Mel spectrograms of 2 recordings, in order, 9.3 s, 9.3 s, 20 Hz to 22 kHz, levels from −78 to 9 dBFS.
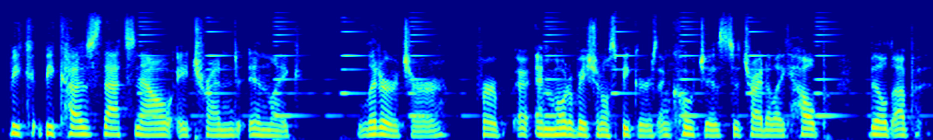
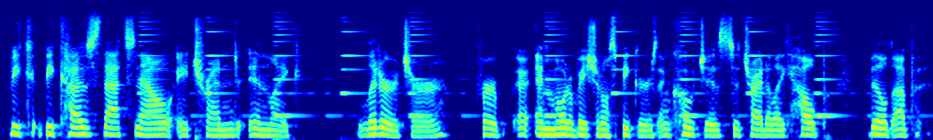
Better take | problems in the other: neither | phone ringing; noticeable; from 1.5 to 8.5 s; peak 9 dB below the speech; the same in both

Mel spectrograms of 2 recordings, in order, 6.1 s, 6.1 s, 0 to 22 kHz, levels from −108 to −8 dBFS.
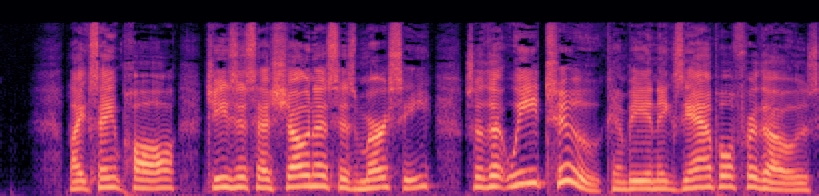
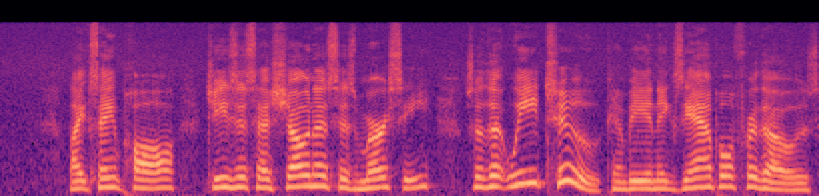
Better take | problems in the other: first | hiss; faint; throughout; 25 dB below the speech

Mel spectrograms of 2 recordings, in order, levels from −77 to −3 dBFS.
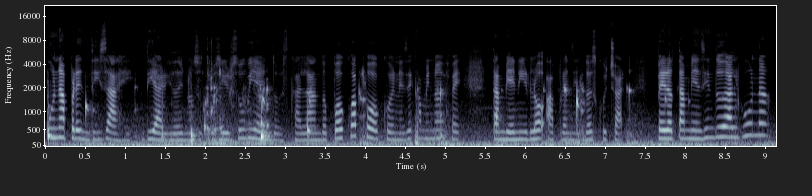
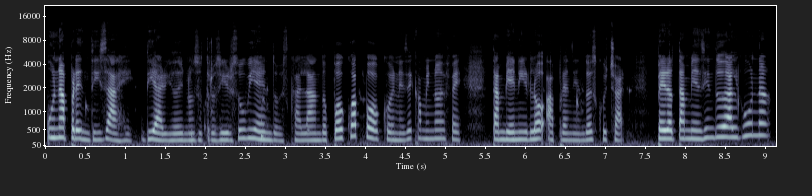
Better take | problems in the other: second | low rumble; loud; throughout; 2 dB below the speech; faint in the second

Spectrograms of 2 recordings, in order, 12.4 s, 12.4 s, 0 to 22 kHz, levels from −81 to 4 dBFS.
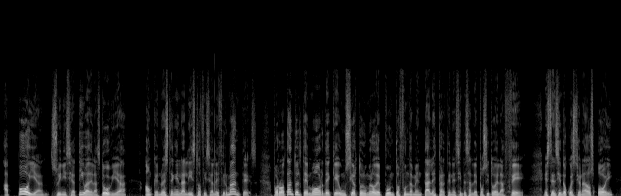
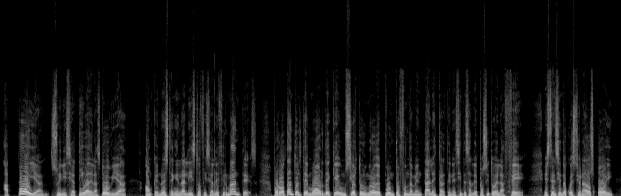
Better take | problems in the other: first | distortion; slight; 10 dB below the speech

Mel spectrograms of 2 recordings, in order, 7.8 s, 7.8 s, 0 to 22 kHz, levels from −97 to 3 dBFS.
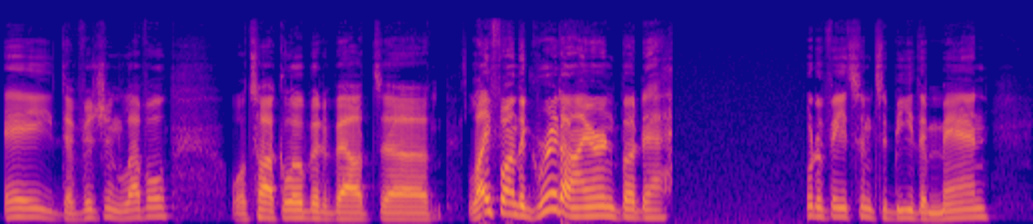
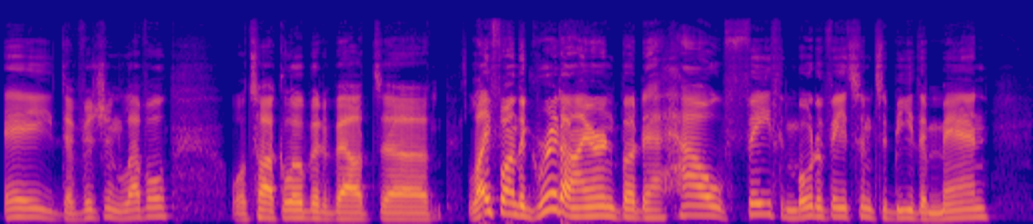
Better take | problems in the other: second | audio cutting out; at 5 s for 1 s

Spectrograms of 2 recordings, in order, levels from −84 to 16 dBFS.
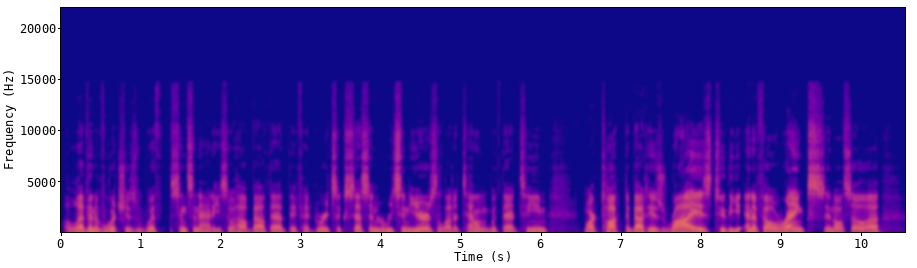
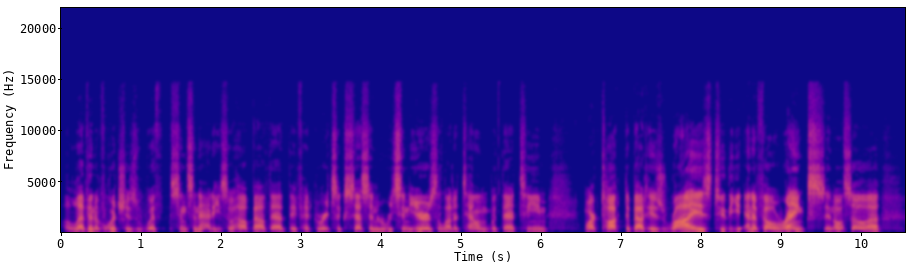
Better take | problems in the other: first | thin; very; fading below 300 Hz

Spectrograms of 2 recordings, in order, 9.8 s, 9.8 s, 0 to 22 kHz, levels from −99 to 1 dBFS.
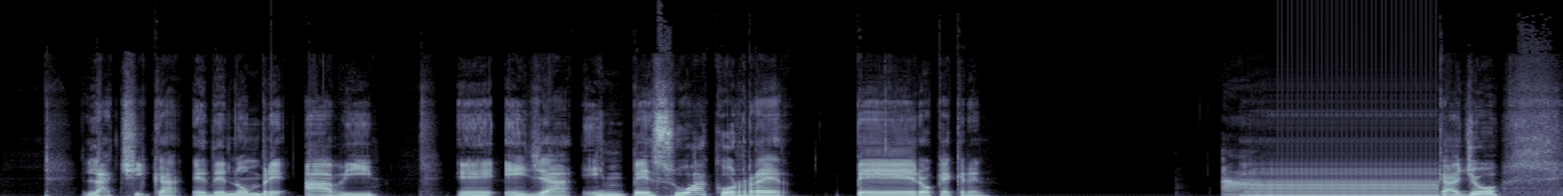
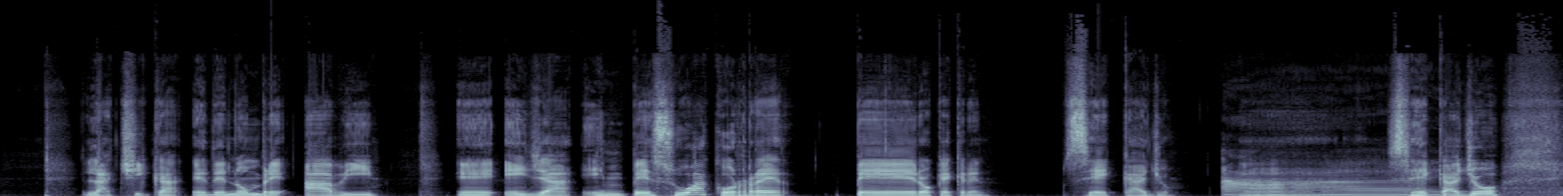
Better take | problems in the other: second | audio freezing; at 6.5 s for 1 s and at 8 s for 1 s

